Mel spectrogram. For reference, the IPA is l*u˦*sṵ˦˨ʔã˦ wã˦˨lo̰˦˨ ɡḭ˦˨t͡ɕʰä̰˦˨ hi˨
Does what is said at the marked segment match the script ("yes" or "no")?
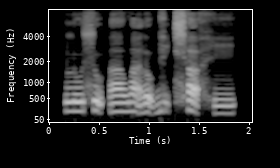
yes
